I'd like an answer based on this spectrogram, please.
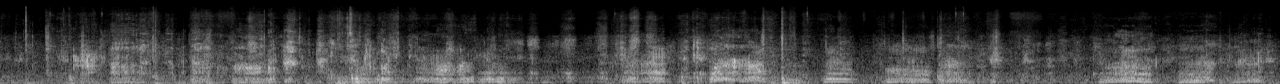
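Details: Five Golden Retriever puppies, 144 days old, playing together at Ain village in Japan on 15 September 2018; a steady run of low rough growls and grumbles rises and falls, with scuffling throughout.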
